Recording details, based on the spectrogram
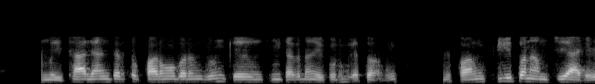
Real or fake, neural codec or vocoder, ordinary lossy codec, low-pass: fake; autoencoder, 48 kHz, 32 numbers a frame, DAC-VAE, trained on Japanese speech; none; 3.6 kHz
